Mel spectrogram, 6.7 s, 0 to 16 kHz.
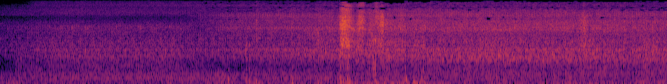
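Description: Webasto diesel-fired coolant preheater running on a John Deere 1010E forwarder, a steady mechanical hum while it warms the engine before a cold start. A few short knocks come about halfway through.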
